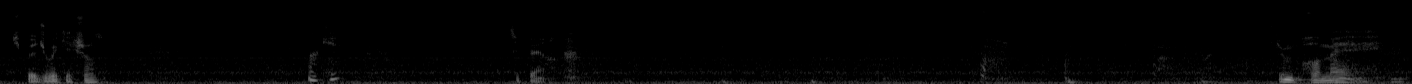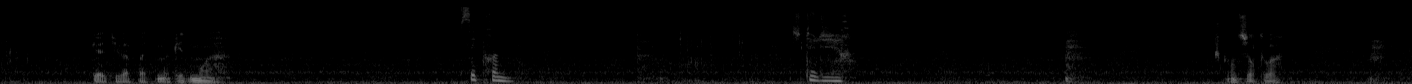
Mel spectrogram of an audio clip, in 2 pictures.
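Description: A man speaks calmly and softly, close by.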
